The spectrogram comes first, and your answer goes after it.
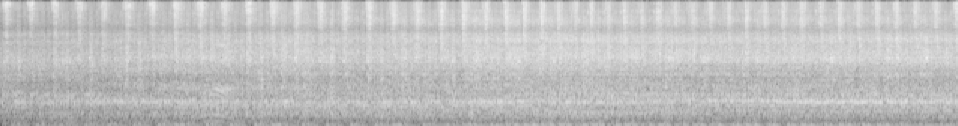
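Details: Air-cooled VW Kombi engine idling: a loud, rhythmic high-pitched chirping from a dried, cracked fan belt.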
